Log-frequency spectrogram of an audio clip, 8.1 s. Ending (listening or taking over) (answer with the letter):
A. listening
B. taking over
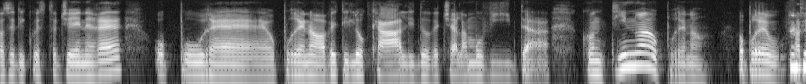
B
